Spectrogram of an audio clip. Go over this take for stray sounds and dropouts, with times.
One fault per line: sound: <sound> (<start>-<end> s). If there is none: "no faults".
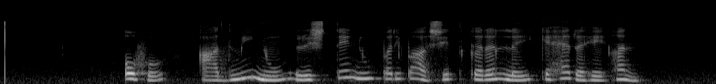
no faults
